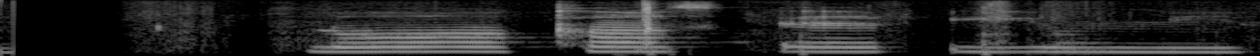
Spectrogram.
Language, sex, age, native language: Icelandic, male, 10, Icelandic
